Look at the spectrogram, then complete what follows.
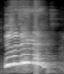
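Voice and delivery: high, loud hammed-up panic with a laugh; mock terrified shriek. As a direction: squeal it like a panicked stranger. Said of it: "be like".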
